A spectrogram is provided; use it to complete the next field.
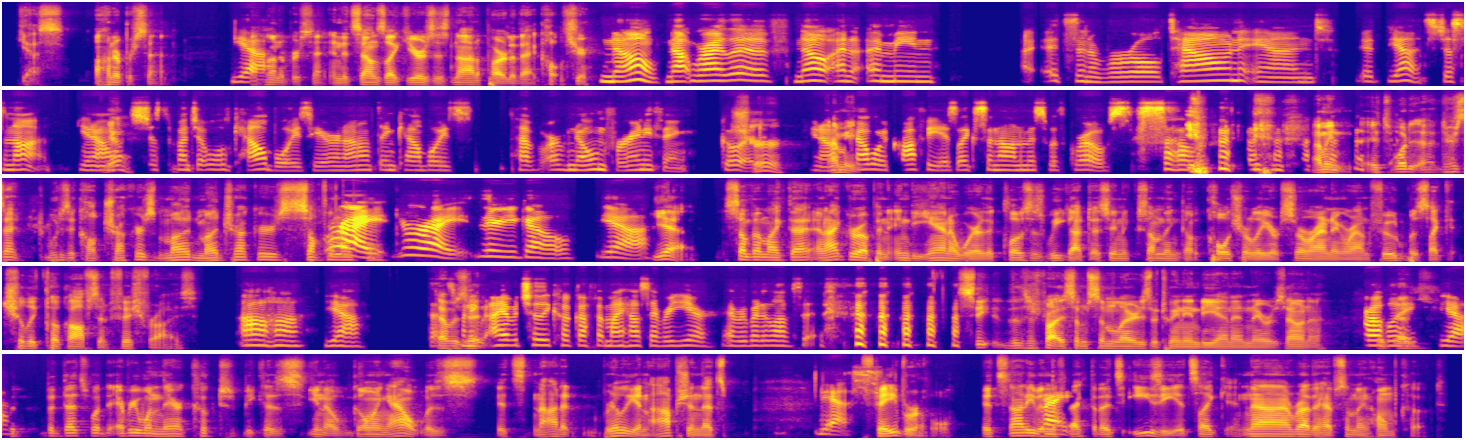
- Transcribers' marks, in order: other background noise; other noise; laugh; laugh
- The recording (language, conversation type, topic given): English, unstructured, How do you decide between dining out and preparing meals at home?
- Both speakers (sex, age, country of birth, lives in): female, 50-54, United States, United States; male, 35-39, United States, United States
